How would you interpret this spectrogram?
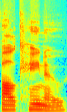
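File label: "volcano", English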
